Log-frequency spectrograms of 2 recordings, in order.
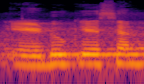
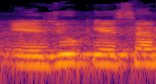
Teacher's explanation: प्रोसीजर डी के बाद यू आता है तो उसको ज पढ़ते हैं कभी कभी, हमेशा नहीं पढ़ते।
